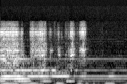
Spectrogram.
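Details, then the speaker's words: HVAC furnace blower motor failed after water in its bottom stopped the wheel turning; the capacitor is good. When powered, a steady low electrical hum with no spin-up: a locked rotor, the motor seized. "there should be a humming coming through um hopefully you can hear that and basically the the the motor is not running"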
